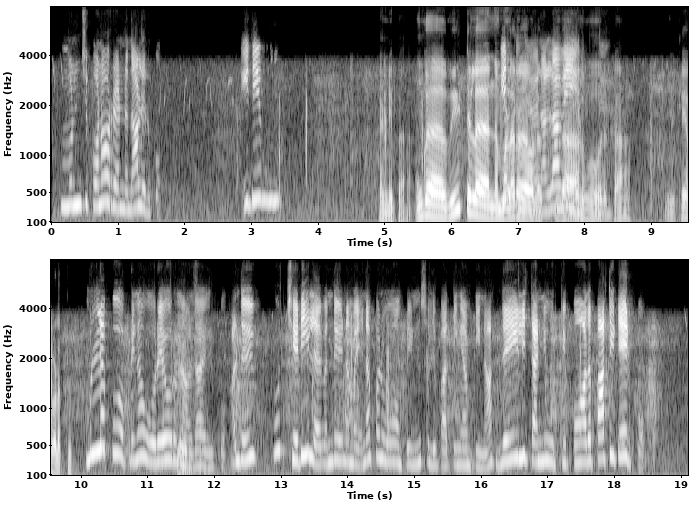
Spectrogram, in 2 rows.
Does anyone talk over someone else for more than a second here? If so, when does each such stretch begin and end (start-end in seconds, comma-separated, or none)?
6.8-8.3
